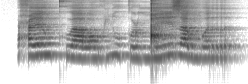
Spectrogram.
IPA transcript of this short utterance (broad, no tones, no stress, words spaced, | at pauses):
ħɛːwkʷʰaː lˠoːxʷʎukoɭ ŋ͡ǃeː zawŋʷɐr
